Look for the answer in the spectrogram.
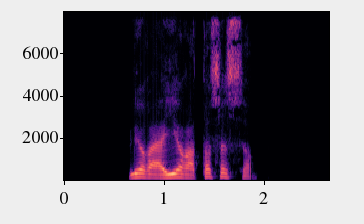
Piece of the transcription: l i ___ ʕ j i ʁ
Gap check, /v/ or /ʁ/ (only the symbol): ʁ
